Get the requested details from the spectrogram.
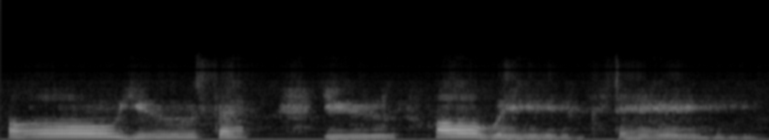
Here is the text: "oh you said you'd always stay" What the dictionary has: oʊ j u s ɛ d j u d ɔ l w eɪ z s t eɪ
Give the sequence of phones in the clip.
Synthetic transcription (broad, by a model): oʊ j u s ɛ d j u ɔ l w eɪ z s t eɪ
